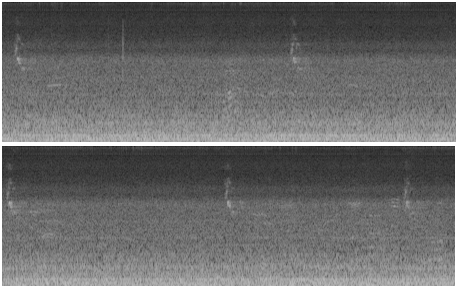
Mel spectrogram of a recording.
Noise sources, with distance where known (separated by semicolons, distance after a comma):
engine of unclear size, far; person or small group talking, far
